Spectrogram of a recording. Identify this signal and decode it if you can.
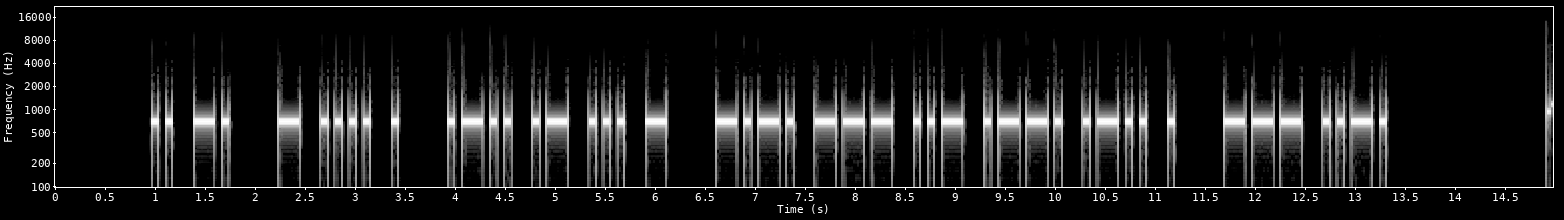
Morse code, heard as a keyed tone, about 17 wpm, 700 Hz. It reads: IN THE LAST COUPLE OF
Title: Sets of 5 Words 17wpm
